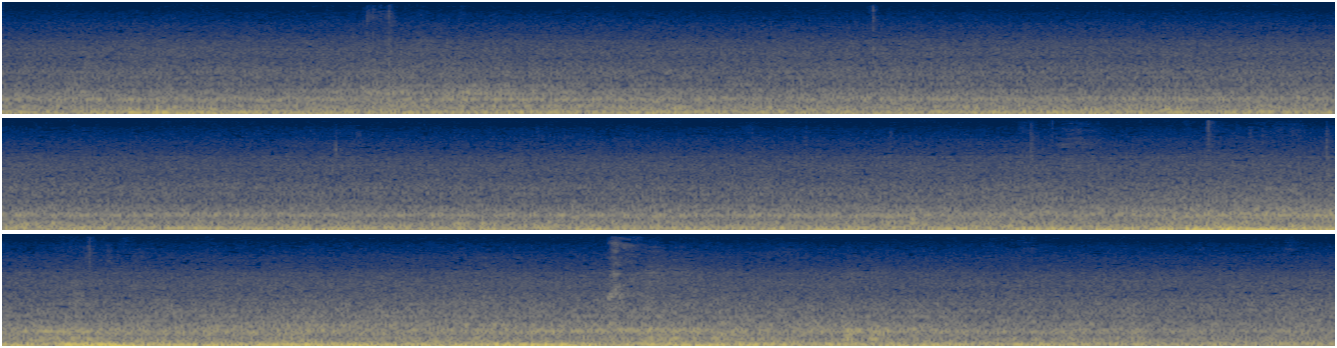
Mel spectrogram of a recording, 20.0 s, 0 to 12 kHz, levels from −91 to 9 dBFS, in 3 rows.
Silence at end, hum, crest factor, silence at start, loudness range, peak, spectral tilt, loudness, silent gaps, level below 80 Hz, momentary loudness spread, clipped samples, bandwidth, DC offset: 0 s; none; 16 dB; 0 s; 6 LU; -4 dBFS; -9 dB/octave; -26 LUFS; none; -24 dBFS; 8 LU; under 0.1%; 5.8 kHz; under 0.1%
